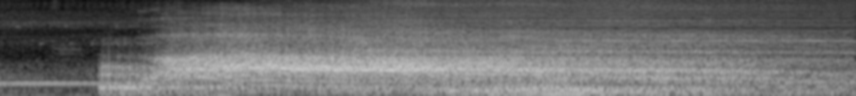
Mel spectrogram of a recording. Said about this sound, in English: A hideous scream pierced the tense silence aboard the TARDIS. The Guardian's penetrating thought waves brought the creature to a trembling heap of miserable agony.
